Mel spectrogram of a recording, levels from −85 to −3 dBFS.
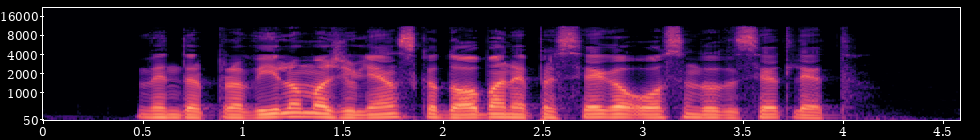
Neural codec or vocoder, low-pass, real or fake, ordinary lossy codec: none; 10.8 kHz; real; none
